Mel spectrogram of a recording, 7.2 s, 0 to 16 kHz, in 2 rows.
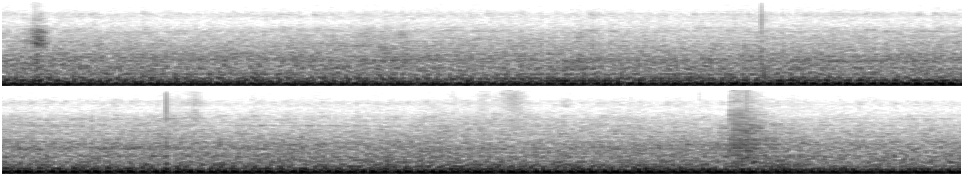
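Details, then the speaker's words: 1986 Chevy K10 pickup after sitting for years, cold, just pulled out in drive: even quick low rumble at raised idle, no stumbles; owner attributes high idle to known vacuum leaks and unplugged hoses. "seems to be running nice new complaints there a little high but I do know there's vacuum leaks also there's a bunch of hoses that are unplugged so obviously that's going to mess with it"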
